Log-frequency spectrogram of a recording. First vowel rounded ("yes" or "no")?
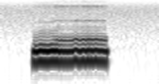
yes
